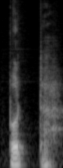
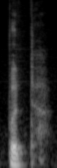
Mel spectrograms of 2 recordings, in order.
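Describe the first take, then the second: First: It is said with a puff after d. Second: It is said with a puff after d.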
